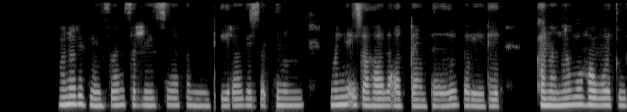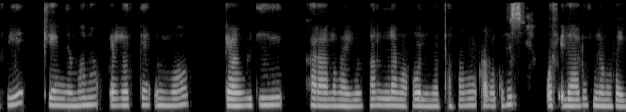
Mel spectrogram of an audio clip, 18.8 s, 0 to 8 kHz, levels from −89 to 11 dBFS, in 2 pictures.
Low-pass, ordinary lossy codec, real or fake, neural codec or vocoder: 7.2 kHz; AAC, 32 kbps; fake; codec, 44.1 kHz, 2.6 kbps, SNAC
